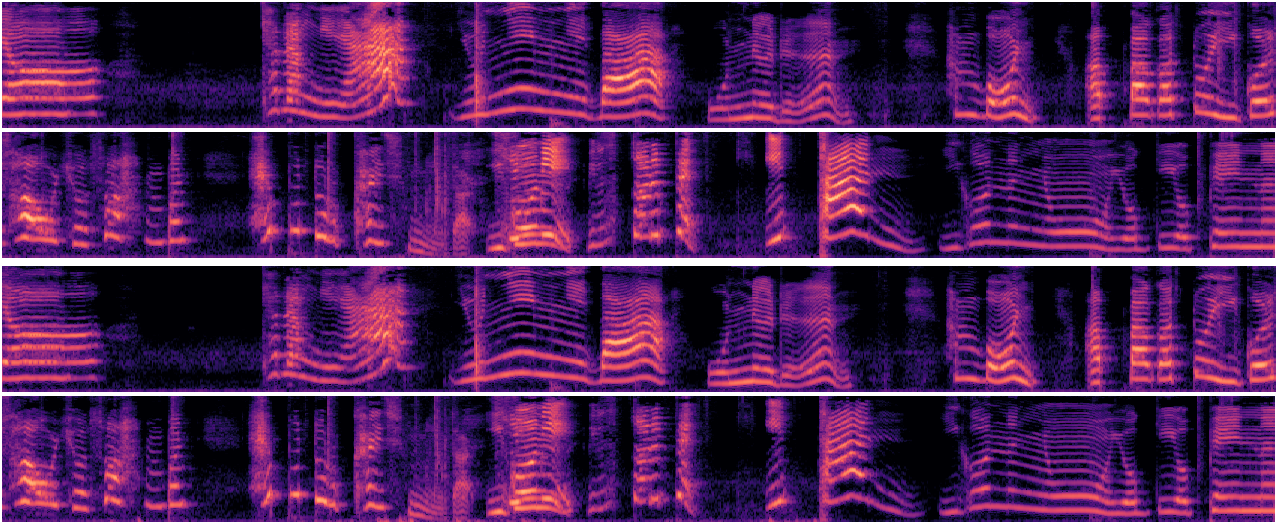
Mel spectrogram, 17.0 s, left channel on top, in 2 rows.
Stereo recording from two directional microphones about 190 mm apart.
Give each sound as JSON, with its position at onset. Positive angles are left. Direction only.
{"t": 0.0, "sound": "child singing", "side_deg": -35}
{"t": 0.4, "sound": "child singing", "side_deg": 15}
{"t": 1.7, "sound": "a sound", "side_deg": 20}
{"t": 3.0, "sound": "babbling", "side_deg": -40}
{"t": 6.1, "sound": "a woman's voice", "side_deg": -40}
{"t": 12.1, "sound": "a child's voice", "side_deg": 20}
{"t": 13.6, "sound": "a sound", "side_deg": 25}
{"t": 14.8, "sound": "a woman's voice", "side_deg": -35}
